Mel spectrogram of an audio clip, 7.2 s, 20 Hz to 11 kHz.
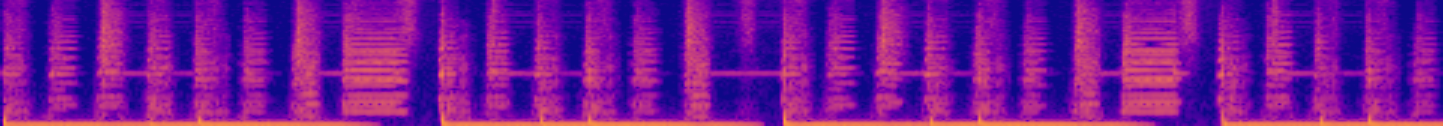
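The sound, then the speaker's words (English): Late-night 2 a.m. music from the original Animal Crossing video game, loud, fast and flamboyant, with brass over a pounding drum-machine beat and a few brief drop-outs in the bass. “Like 2 a.m. in the original Animal Crossing sounds like this raving party with brass and a drum machine, and the tempo suddenly spikes up and it's really like loud and flamboyant.”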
